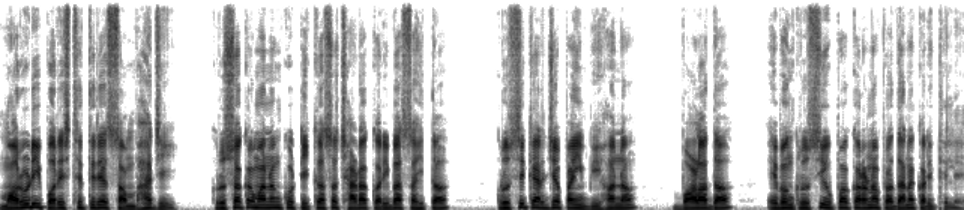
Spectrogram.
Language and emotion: Odia, neutral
